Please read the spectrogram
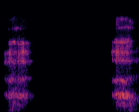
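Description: A man's two short hesitation sounds, "uh", about a second and a half apart, with dead silence between.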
